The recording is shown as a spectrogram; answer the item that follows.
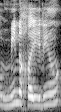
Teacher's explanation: यहाँ पे नून पे जज़म है, लेकिन आगे ख्वा यानी हरूफ़ हल्की आ रहा है, तो यहाँ पे हम नून पे इख्फा नहीं करेंगे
